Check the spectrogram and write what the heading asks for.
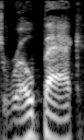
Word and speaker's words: Roback: Now shout out the boys at Roback, which is pronounced Roback, like Brogan Roback.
